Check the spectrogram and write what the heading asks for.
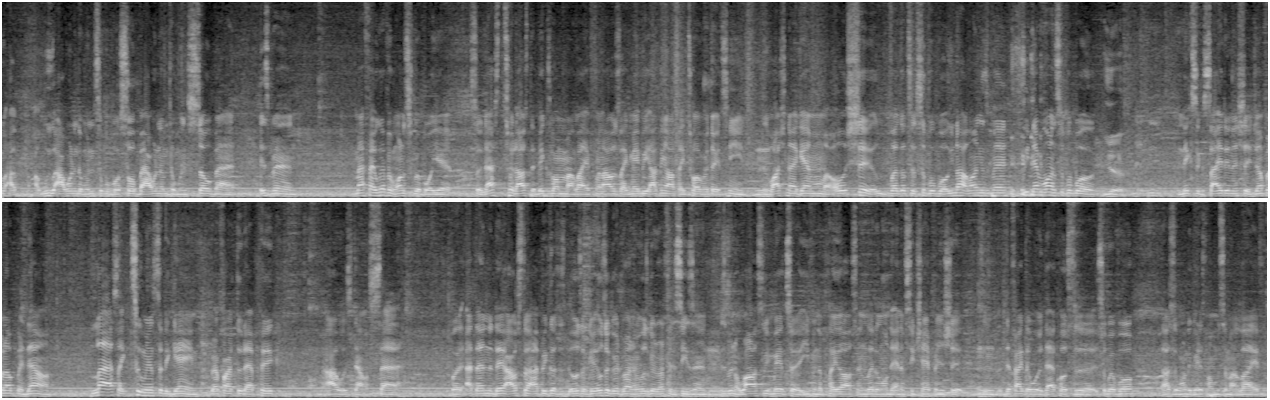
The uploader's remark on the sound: Starbucks Convo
